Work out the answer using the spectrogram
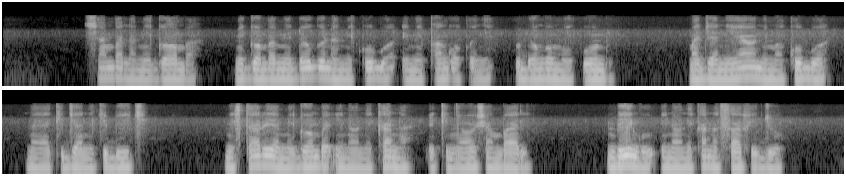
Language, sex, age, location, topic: Swahili, male, 25-35, Kisumu, agriculture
